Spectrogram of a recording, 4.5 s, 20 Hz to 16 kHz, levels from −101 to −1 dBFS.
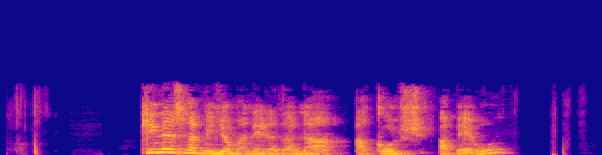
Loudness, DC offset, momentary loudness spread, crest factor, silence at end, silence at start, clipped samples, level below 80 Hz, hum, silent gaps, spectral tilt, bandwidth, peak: -17 LUFS; under 0.1%; 10 LU; 16 dB; 0.75 s; 0.25 s; under 0.1%; -60 dBFS; none; 0.42-0.51 s, 0.77-0.88 s; -5 dB/octave; 7.6 kHz; -2 dBFS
